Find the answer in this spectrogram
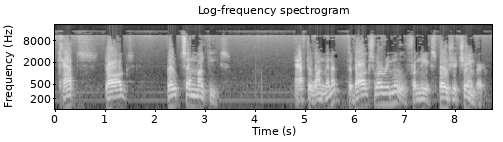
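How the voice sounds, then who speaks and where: A low, mellow American male narrator from a 1950s educational film speaks in a formal, measured way, enunciating carefully, with a slightly husky grain. It sounds like a vintage documentary soundtrack, and the audio is poor.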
